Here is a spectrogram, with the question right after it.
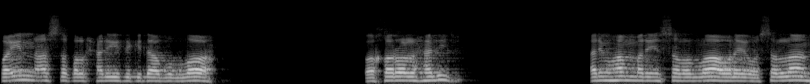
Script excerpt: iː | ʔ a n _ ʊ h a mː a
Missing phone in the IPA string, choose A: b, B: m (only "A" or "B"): B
